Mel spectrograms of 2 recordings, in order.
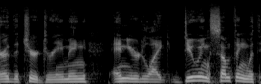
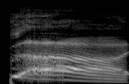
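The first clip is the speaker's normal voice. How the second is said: harsh throaty yelled bah; guttural cry; 7 semitones higher, 4 dB louder than usual. Retold or imitated. Roommate wakes from nightmare, guttural shout. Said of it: "in the most guttural voice".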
